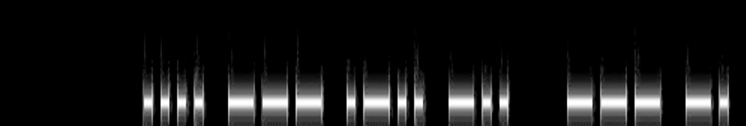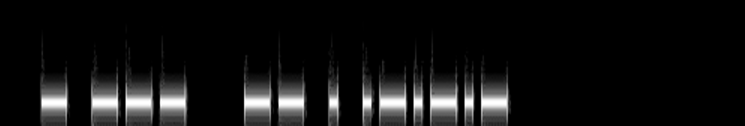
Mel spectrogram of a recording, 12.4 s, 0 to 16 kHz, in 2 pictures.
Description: Morse code, heard as a keyed tone, about 17 wpm, 700 Hz. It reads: HOLD ON TO ME.
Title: Sentences from Top 1000 Words - Review Part 2 - 17wpm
